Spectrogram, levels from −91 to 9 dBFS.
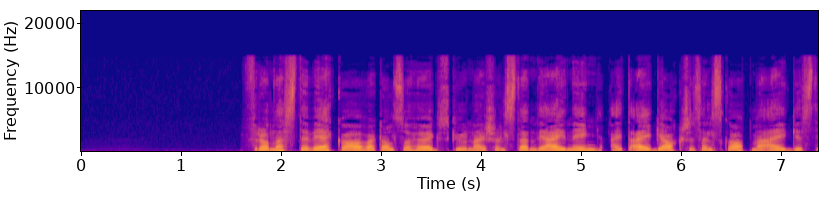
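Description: Throughout, the s sounds turn gritty and lispy, with nothing above 14.9 kHz, likely HE-AAC compression at a low bitrate rebuilding the treble from copied lower bands.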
